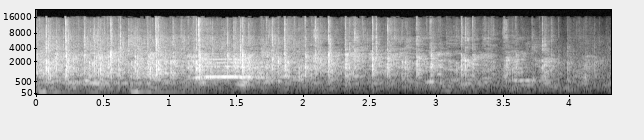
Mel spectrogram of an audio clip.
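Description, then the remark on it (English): A large West Genesee hockey crowd cheers and applauds steadily, dense clapping mixed with shouts and whoops, loud, lasting the whole stretch before tapering slightly at the end. “So I want to show the crowd, but I need you to show me some love. So West Genesee Hockey, show me some love right now.”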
